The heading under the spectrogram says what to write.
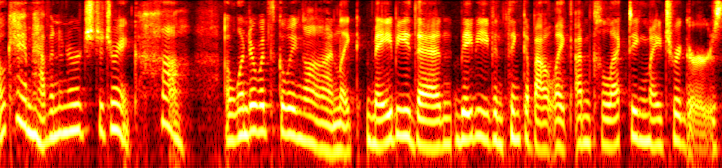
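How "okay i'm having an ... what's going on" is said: relaxed, unpanicked, calm, lightly raised tone. Showing a calm, aware response to an urge to drink: calm, not panicking. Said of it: "it's aware".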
